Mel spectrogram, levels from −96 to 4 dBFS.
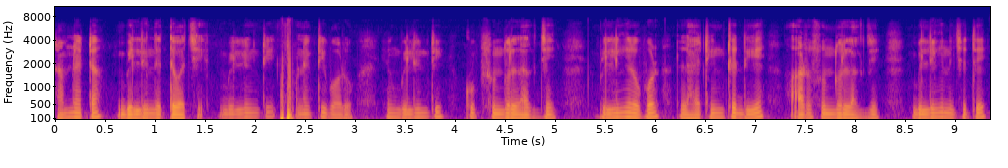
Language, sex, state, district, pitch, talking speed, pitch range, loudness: Bengali, male, West Bengal, Malda, 115 Hz, 175 wpm, 110-125 Hz, -27 LUFS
